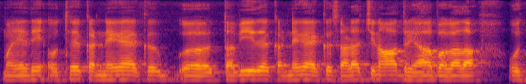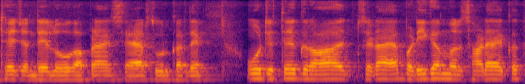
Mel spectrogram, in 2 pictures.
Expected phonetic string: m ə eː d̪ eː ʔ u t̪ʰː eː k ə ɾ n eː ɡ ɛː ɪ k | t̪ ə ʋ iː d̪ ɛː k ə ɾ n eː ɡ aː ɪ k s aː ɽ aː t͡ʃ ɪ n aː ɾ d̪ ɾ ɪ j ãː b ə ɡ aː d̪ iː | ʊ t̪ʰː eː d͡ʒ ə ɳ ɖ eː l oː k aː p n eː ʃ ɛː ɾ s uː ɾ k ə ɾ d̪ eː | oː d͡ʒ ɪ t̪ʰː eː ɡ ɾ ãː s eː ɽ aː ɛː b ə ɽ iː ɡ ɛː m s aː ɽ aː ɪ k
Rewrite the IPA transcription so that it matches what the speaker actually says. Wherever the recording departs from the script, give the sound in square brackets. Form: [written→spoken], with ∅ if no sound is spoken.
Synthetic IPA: m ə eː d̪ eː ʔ [u→ʊ] t̪ʰː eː k ə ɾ n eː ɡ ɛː ɪ k | t̪ ə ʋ iː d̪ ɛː k ə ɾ n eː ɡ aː ɪ k s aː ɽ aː t͡ʃ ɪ n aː [ɾ→∅] d̪ ɾ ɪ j [ãː→aː] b ə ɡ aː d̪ [iː→aː] | ʊ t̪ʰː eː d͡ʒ ə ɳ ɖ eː l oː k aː p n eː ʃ ɛː ɾ s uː ɾ k ə ɾ d̪ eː | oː d͡ʒ ɪ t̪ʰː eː ɡ ɾ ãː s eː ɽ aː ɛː b ə ɽ iː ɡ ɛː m s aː ɽ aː ɪ k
